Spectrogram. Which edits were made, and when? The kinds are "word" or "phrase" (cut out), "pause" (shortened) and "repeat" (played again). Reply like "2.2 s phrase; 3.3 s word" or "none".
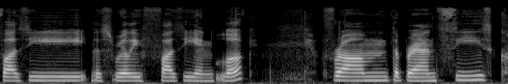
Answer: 0.9 s phrase; 2.2 s word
